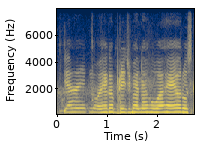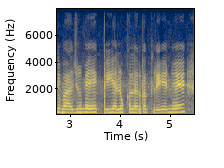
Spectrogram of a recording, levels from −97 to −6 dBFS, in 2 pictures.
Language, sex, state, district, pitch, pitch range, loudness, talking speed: Hindi, female, Jharkhand, Jamtara, 250 Hz, 235-255 Hz, -14 LUFS, 195 wpm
